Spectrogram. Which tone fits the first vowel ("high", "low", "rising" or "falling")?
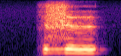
low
